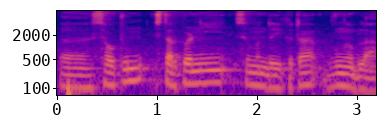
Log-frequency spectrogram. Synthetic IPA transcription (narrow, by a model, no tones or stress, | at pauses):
sawtunistaɾpʰɐɾnisɯmɯndɯjkʰɯtabuŋɯbla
